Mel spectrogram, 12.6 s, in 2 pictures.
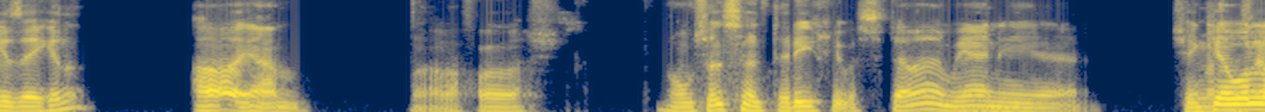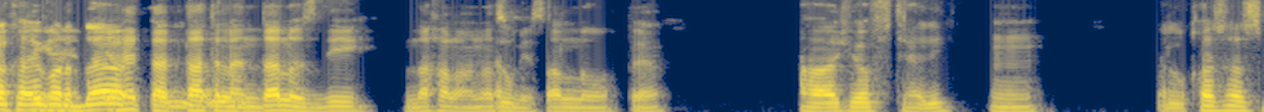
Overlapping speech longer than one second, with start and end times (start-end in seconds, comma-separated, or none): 6.0-7.6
